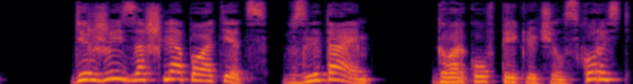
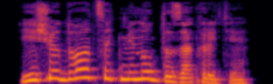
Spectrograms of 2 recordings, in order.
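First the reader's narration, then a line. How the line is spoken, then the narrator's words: Cheerful. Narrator (Russian): Савелий весело сказал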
